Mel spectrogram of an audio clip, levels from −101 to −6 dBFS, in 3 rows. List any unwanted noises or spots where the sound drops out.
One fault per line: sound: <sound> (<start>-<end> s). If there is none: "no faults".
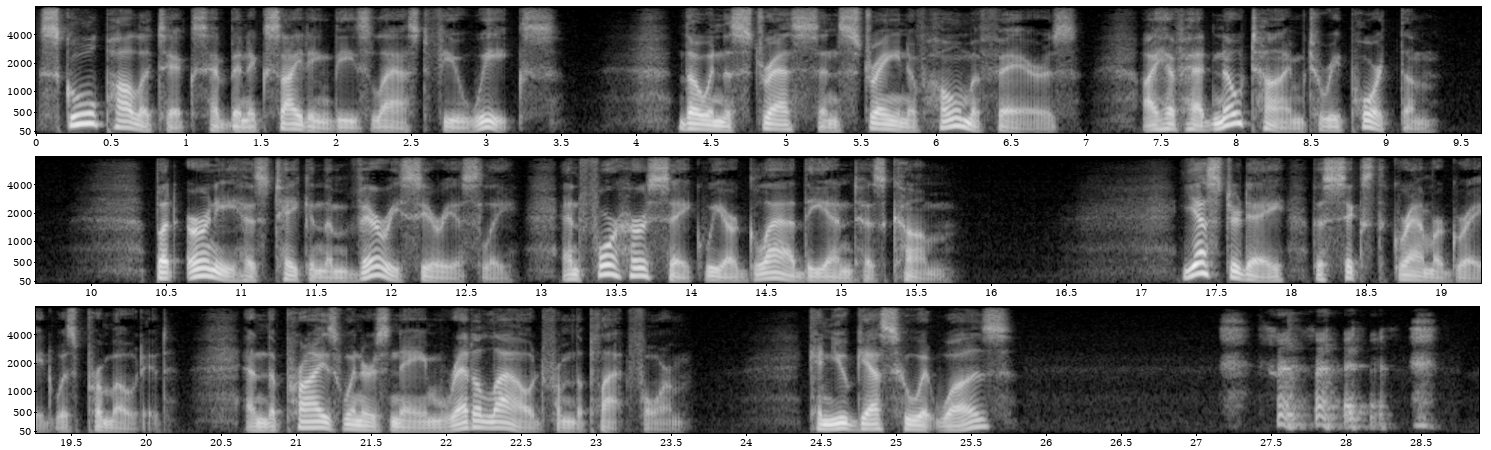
sound: laugh (27.2-28.7 s)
